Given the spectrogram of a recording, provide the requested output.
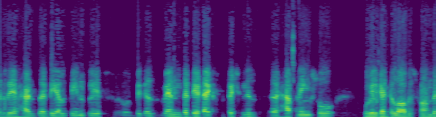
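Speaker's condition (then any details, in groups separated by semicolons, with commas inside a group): No condition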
